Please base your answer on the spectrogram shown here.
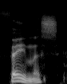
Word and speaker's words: famous: Famous has a schwa in the final syllable. Famous.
